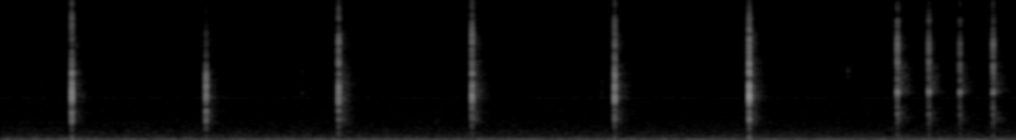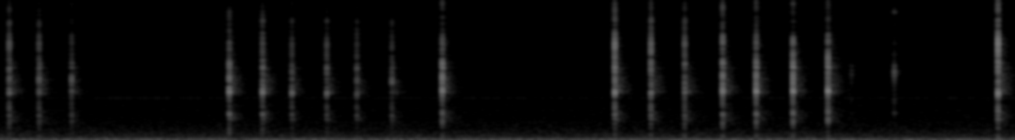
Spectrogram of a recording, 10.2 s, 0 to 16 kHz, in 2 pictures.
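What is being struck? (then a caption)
Wooden spring clothespins. Two small, solid wooden spring clothespins are held in the fingers and tapped and clicked against each other, giving 28 sharp, bright clicks that die out instantly. The first six taps come slowly and evenly, then the clicks come in quicker bursts over a faint low hiss.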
